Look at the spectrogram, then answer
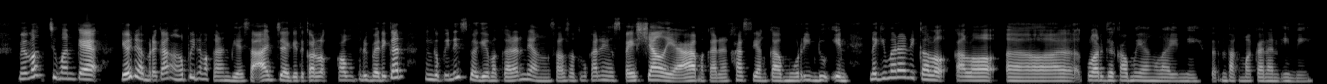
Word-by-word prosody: memang 345 +12 +1
cuman 270 -6 -2
kayak 235 -3 +8 0.2
ya 485 - +5
udah - - +4
mereka 200 +6 0
anggapnya 225 +9 -3
ini - - -6
makanan 190 -5 -5
biasa 165 +1 -2 0.2
aja 205 +1 -3
gitu, 175 -1 -3
kalau 185 +1 0
kamu 195 -1 -1
pribadi 195 -2 0
kan 320 - +6 0.2
nganggep 220 -4 -4
ini 240 +9 -3
sebagai 185 - 0
makanan 175 +3 -1
yang 185 -6 -3
salah 165 0 -5
satu 175 +2 -9
makanan 195 0 -4
yang - - -11
spesial 185 +3 +5
ya, 165 +1 +6
makanan 160 -2 -4
khas 195 -1 -3
yang 175 -3 -3
kamu 175 0 -1
rinduin. 185 -2 -2 0.2
Nah 250 - +2
gimana 310 +5 0
nih 300 - -8
kalau 220 -5 +3
kalau, 180 -1 +3 0.2
eee, 165 -1 0
keluarga 190 -1 +1
kamu 180 0 -2
yang 170 0 -4
lain 160 -1 -6
nih, 155 -1 -9
tentang 170 -2 -8
makanan 165 -1 -5
ini? 155 -1 -11
185 Hz, 210 wpm, -24 LUFS, 170-205 Hz, 0.2 s, kayak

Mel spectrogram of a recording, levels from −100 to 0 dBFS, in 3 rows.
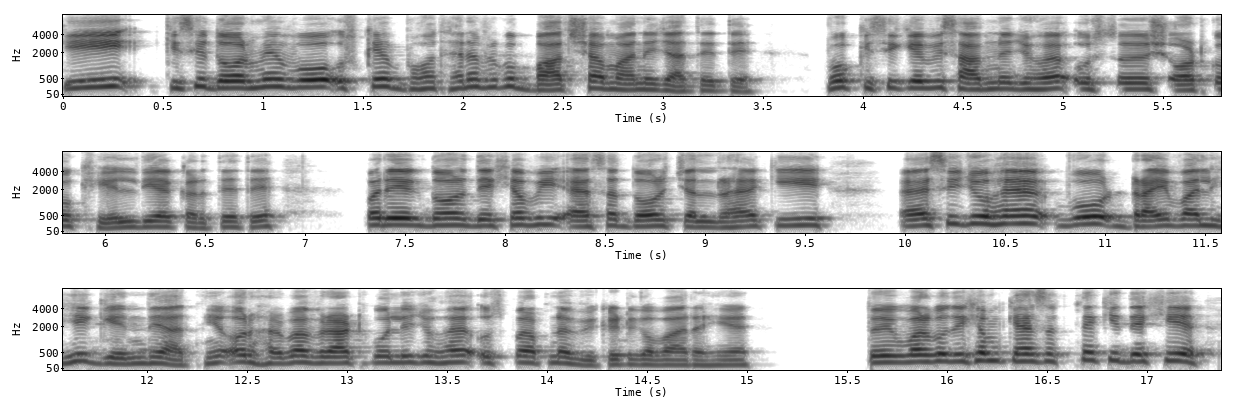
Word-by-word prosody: कि 215 - +1 0.4
किसी 210 +4 -2
दौर 215 0 +5
में 245 +3 +1
वो 460 - +4
उसके 440 - +1
बहुत 195 -1 -6
है 205 - -4
ना, 240 - 0
बिल्कुल 235 +2 -4
बादशाह 160 +5 +2
माने 170 -1 -1
जाते 140 -1 -2
थे। - - -3 0.4
वो 215 - +2
किसी 210 +1 -5
के 210 0 +4
भी 215 +1 -3
सामने 185 -1 +1
जो 180 -1 -4
है, 190 - +4
उस 180 -1 -6 0.2
शॉट 155 0 -1
को 180 - -2
खेल 145 0 -4
दिया 165 0 +2
करते 145 +3 -5
थे। 165 - -1 0.5
पर 215 0 +2
एक 210 -1 +7
दौर 205 0 +1
देखिए 190 +2 0
अभी 215 +1 -2
ऐसा 170 +4 -1
दौर 180 0 +1
चल 160 -2 -1
रहा 150 +2 -2
है 175 +1 +1
कि 205 +3 -2 0.4
ऐसी 200 +6 +1
जो 245 0 +4
है 245 +1 +5 0.2
वो 235 +3 +6
ड्राइव 170 +3 +1
वाली 190 0 +2
ही 225 +6 -3
गेंदें 170 +1 -3
आती 170 +1 -4
हैं 195 - -3
और 210 0 0
हर 170 - -2
बार 200 +2 +2
विराट 180 0 +2
कोहली 195 +1 -5
जो 195 -1 -7
है 200 +2 0
उस 185 - -8
पर 195 - -1
अपना 185 0 -2
विकेट 140 +3 -5
गँवा 140 -1 -3
रहे 135 0 -7
हैं। 135 0 -4 0.6
तो 195 - +1
एक 200 0 +2
बार 215 0 +4
को 235 - +3
देखिए 230 +2 +1
हम 245 - -4
कह 230 0 +4
सकते 230 +3 -5
हैं 260 - -2
कि 255 - -4
देखिए 230 +2 +1
195 Hz, 255 wpm, -23 LUFS, 170-215 Hz, 0.6 s, एक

